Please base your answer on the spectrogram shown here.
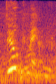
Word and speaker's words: Dukeman: The good captain here likes to call himself Dukeman, but it's spelled Duckman. It's German. There's a little umlaut over the U and...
